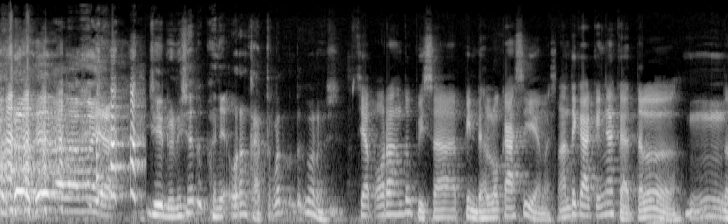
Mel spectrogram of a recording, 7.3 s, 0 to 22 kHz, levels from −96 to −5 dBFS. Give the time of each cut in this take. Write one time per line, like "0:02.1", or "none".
0:01.4
0:03.4
0:05.5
